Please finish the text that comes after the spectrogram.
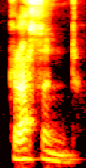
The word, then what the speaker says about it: crescent: The fourth one, crescent. Say this word. Crescent. C is silent.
